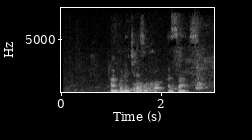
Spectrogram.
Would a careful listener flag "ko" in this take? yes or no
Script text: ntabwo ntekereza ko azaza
no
